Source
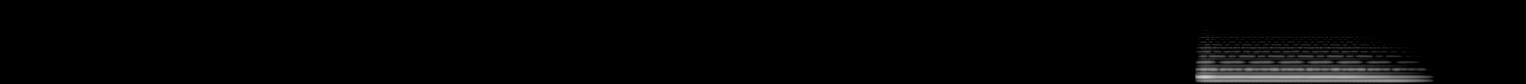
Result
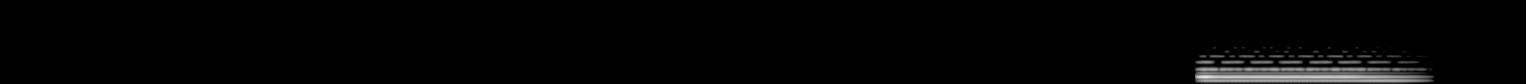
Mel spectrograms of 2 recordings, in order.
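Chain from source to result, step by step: loudest bins only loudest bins 16; gain +7 dB

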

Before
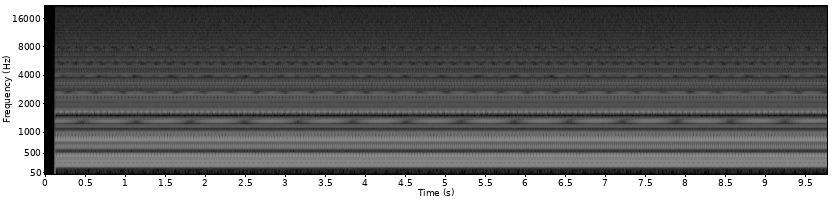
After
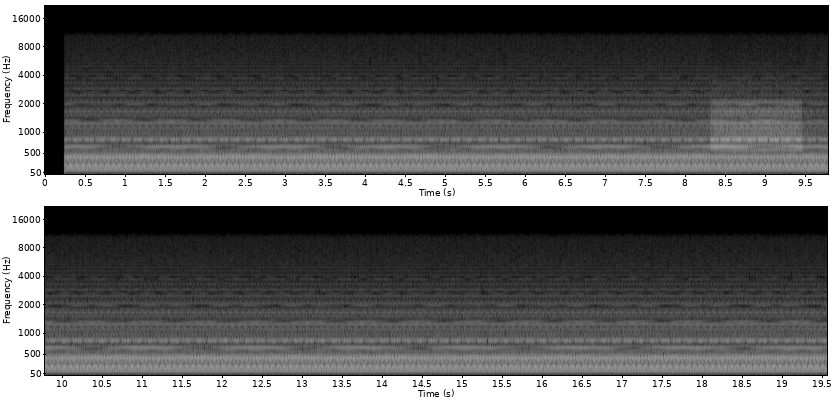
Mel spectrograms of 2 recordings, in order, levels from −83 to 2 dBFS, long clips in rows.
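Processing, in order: high shelf 2500 Hz -10 dB; in parallel at +2.5 dB: limiter -30.5 dBFS, peak gain reduction 6.5 dB; on the sum: HPF 330 Hz 6 dB/oct; speed mistake 15 ips tape played at 7.5 ips; spectral gain 8.32–9.46, 560–2200 Hz +9 dB; soft clip -23 dBFS, distortion -20 dB; gain -1 dB

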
